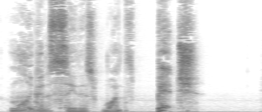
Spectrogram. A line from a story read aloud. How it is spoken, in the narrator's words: he growled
